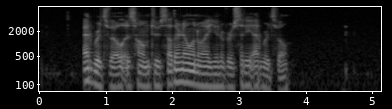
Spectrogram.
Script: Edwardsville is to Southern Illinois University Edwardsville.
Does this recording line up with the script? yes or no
no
